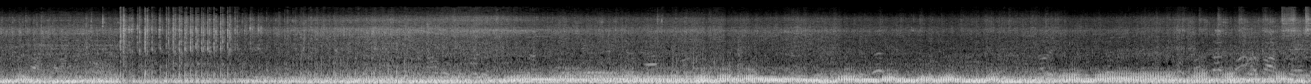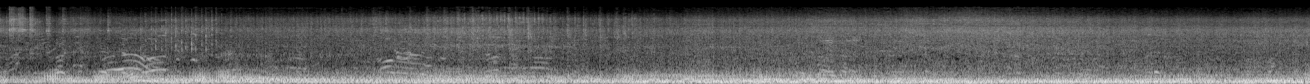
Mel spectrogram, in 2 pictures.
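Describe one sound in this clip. Motorcycle engines rev up as bikes ride past.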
